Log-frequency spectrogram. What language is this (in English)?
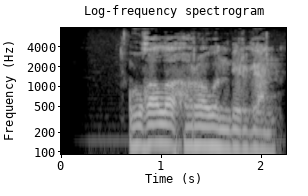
Bashkir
